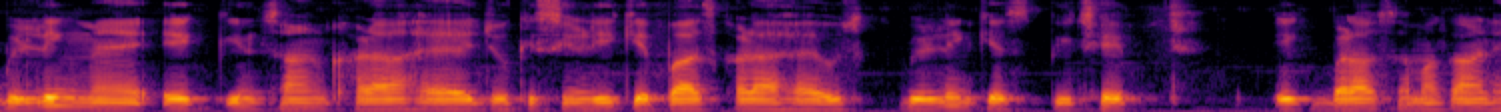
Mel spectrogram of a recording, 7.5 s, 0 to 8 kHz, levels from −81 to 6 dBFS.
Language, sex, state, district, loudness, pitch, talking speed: Hindi, male, Jharkhand, Deoghar, -20 LUFS, 95 Hz, 170 wpm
